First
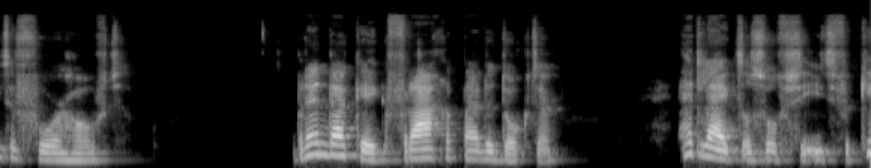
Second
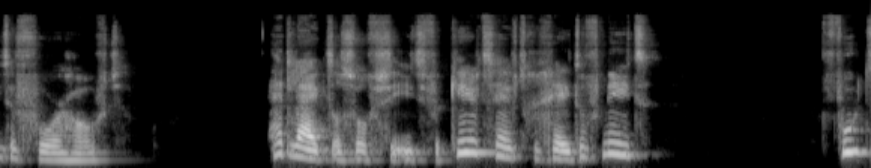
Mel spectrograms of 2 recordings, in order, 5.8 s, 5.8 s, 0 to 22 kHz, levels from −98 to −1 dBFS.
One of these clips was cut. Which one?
second; 1 cut; at 1.8 s

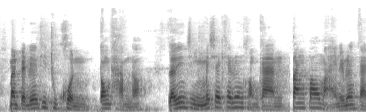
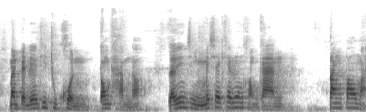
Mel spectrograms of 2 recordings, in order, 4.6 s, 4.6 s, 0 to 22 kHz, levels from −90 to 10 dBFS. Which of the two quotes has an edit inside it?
first; 1 cut; at 3.6 s

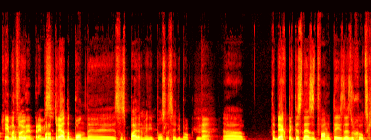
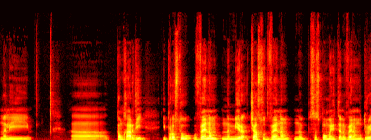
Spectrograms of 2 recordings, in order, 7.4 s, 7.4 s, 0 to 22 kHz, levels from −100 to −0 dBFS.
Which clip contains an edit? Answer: first; 1 cut; at 3.8 s

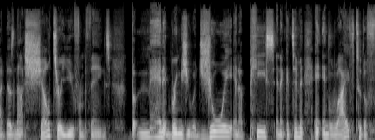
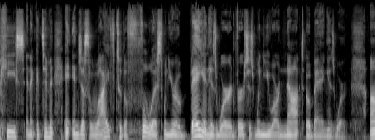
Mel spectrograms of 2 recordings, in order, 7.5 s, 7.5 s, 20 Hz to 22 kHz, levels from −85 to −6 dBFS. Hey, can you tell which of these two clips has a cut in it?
first; 1 cut; at 6.6 s

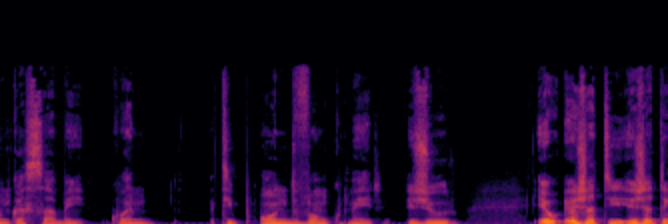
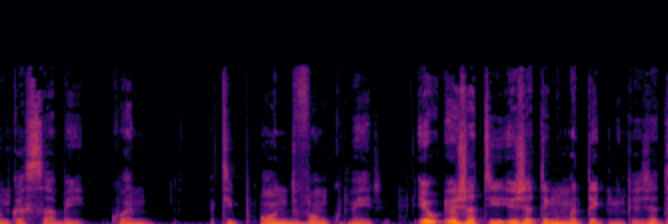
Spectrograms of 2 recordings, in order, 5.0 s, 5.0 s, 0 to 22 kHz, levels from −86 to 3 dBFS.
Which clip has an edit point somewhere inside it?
second; 1 cut; at 3.0 s

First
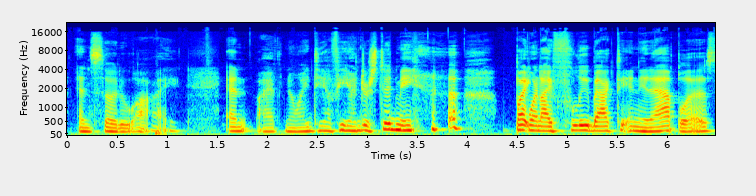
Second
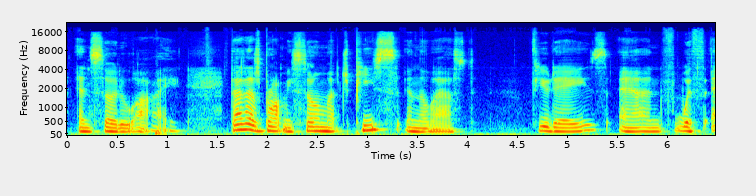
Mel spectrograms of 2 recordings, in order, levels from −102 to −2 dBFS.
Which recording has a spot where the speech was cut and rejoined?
first; 2 cuts; at 1.5 s, 4.6 s

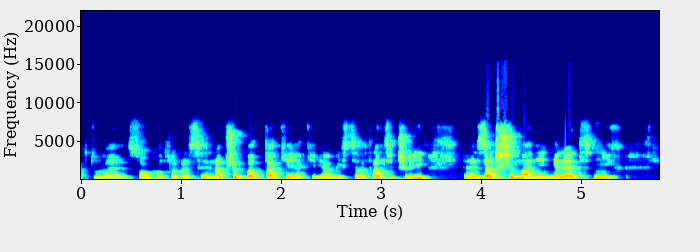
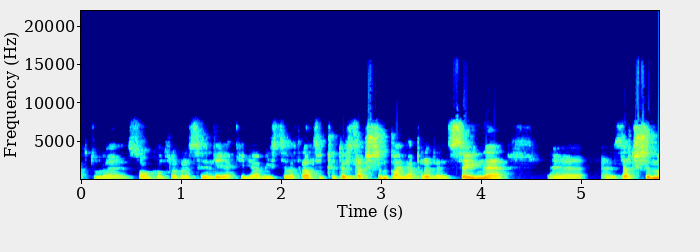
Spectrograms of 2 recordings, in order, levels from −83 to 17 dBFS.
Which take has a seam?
second; 2 cuts; at 1.3 s, 2.5 s

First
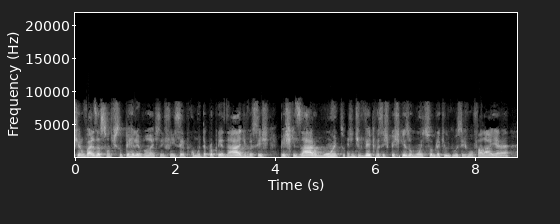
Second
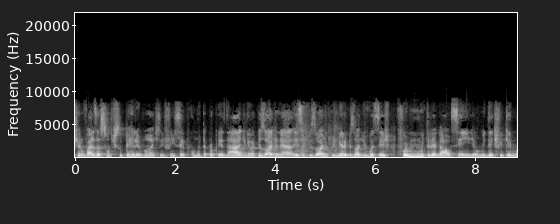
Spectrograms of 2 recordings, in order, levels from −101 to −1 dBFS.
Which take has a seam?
second; 2 cuts; at 3.4 s, 7.5 s

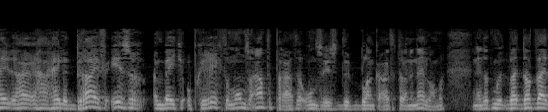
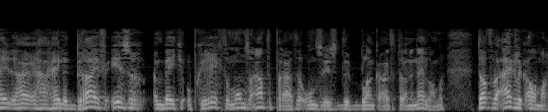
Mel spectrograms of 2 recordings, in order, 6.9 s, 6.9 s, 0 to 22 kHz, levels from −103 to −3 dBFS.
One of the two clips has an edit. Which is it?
first; 1 cut; at 5.9 s

